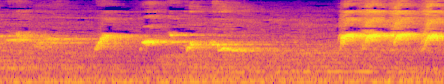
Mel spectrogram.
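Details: Red-whiskered bulbul singing a quick phrase of rising then falling whistled notes, liquid and sweet, ending in a louder warbled flourish, with faint low rumble behind.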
